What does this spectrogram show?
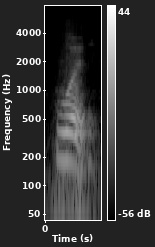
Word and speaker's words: would: All of these L's are silent. So it sounds like, should could, and the thing that we get from trees would.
